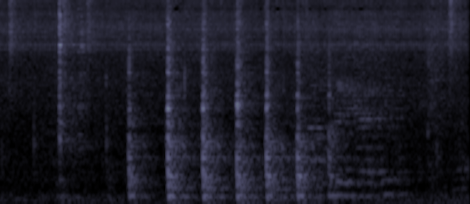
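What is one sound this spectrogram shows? A metal ladle clinks against a pot.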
